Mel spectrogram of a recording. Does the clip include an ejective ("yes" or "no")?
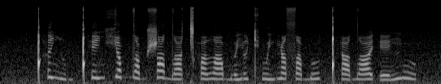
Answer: no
